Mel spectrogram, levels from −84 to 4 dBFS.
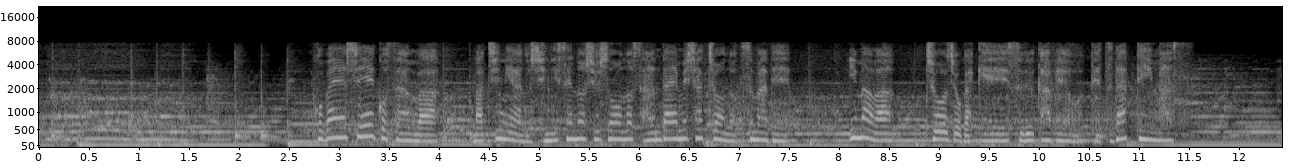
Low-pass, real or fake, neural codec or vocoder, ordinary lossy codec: none; fake; codec, 16 kHz, 8 kbps, FunCodec, trained on Chinese and English, 25 frames a second; none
